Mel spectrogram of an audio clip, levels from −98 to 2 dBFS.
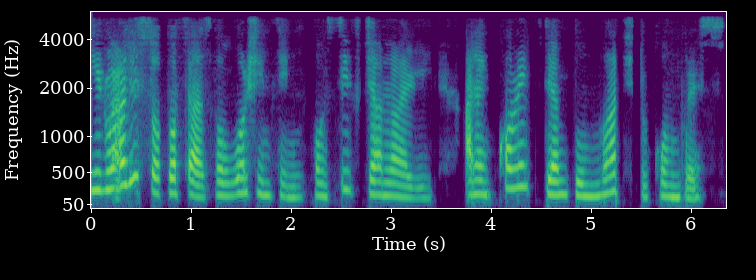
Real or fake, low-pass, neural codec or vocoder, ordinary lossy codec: fake; 5.4 kHz; codec, 16 kHz in and 24 kHz out, 0.6 kbps, FireRedTTS-2 codec; none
